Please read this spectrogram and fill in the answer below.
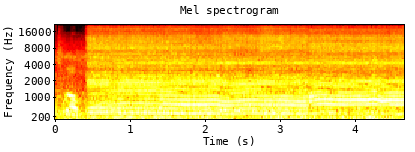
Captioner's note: chainsaw buzzes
